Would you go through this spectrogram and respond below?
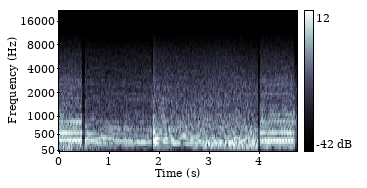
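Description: Race car engine from a NASCAR-style racing video game at Talladega Super Speedway, a loud steady high-pitched drone with brief dropouts as a car spins near the checkered flag, no talk.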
